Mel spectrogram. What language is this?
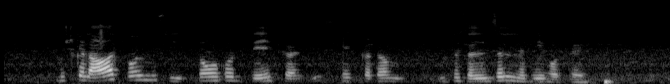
Urdu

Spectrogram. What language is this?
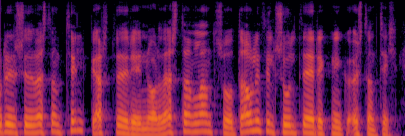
Icelandic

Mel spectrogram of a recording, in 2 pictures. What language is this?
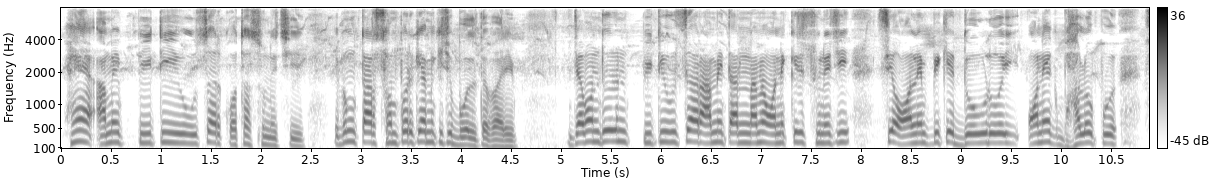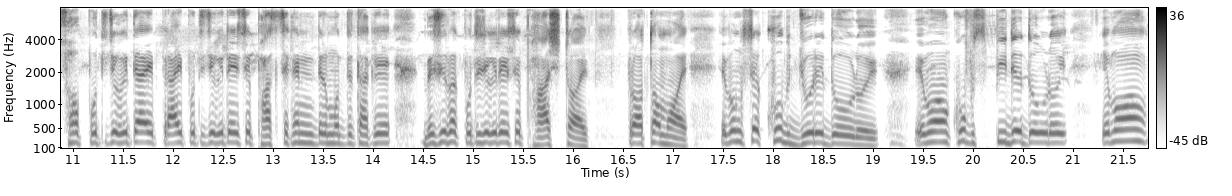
Bangla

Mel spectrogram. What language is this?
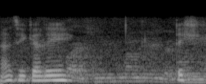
Assamese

